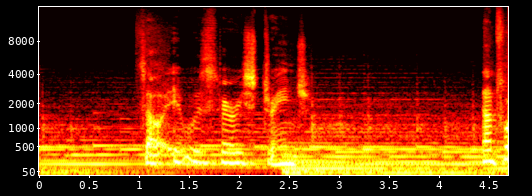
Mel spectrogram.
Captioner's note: none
